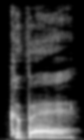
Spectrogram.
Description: Pronounciation
Slovak voice announciation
